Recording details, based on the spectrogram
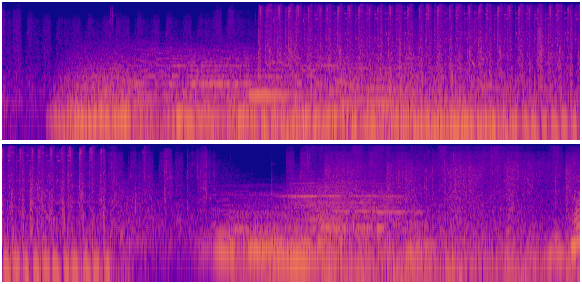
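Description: Dense bursts of video game gunfire fill most of the stretch, rapid automatic fire layered with booms and a rattling texture, dropping briefly near the end before resuming loudly over a continuous game soundtrack.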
